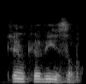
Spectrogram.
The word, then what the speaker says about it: Jim Caviezel: That is how he pronounces it, Jim Caviezel.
